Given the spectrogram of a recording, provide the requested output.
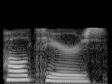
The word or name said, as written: halteres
